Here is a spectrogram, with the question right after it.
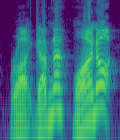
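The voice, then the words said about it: Put-on Cockney accent. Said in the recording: “Can you do a Cockney accent?... That's about as good as you need to get in order to be in Mary Poppins.”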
